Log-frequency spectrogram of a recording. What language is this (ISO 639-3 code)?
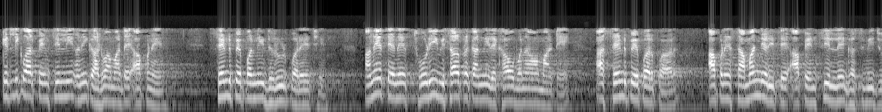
guj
